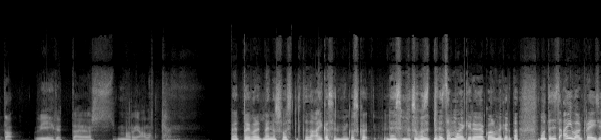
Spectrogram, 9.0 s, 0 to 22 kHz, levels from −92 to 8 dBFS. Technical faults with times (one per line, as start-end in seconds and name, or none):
none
